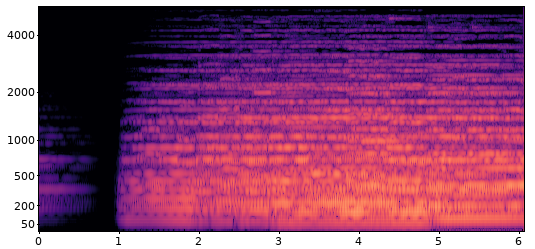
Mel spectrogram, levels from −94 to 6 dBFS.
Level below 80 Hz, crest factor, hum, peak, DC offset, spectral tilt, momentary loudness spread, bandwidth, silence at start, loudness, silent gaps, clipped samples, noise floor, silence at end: -40 dBFS; 14 dB; none; -8 dBFS; under 0.1%; -10.5 dB/octave; 11 LU; 5.2 kHz; 1.1 s; -21 LUFS; none; under 0.1%; -72 dBFS; 0 s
